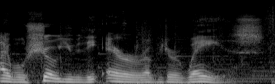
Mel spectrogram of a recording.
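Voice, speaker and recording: A man puts on a character voice at a moderate pace and medium pitch, with clear background noise behind him. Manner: menacing.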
